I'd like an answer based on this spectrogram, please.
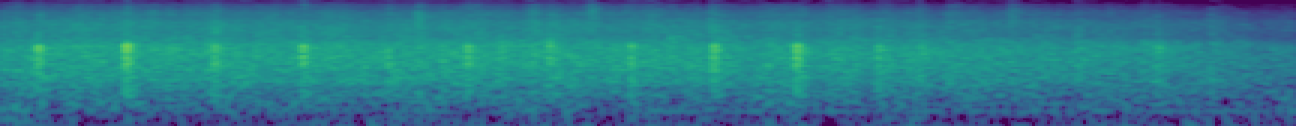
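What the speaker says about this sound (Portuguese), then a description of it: "Vamos aplaudir a palavra de Deus." Congregation at a religious retreat clapping together, a sustained patter of many hands with a few sharper individual claps standing out, fading slightly toward the end over roughly five seconds, with no talk.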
